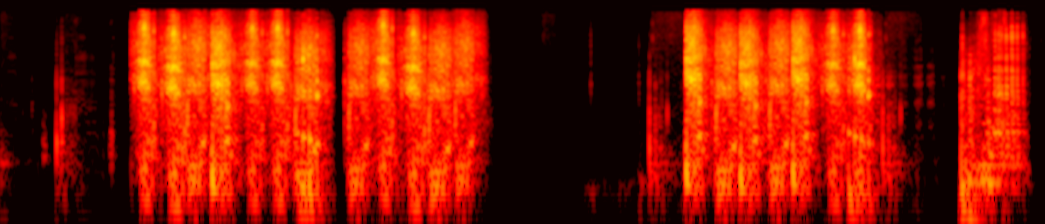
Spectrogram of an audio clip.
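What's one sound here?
A game character munches food with loud crunching bites.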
